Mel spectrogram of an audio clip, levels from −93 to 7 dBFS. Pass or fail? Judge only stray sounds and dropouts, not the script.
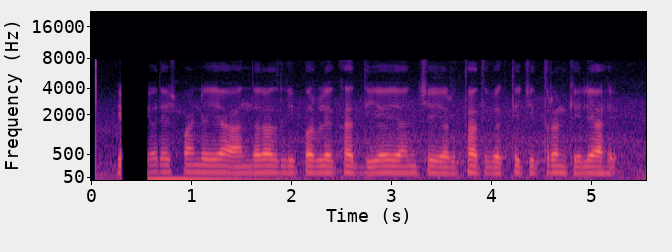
pass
